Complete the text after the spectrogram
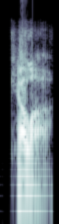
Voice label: "calla", American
